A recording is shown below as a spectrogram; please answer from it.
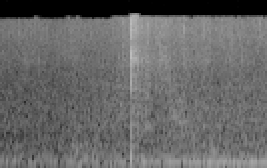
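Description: Steady low hum with a rumbling noise on the microphone that grows louder, and one faint click about a second in.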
